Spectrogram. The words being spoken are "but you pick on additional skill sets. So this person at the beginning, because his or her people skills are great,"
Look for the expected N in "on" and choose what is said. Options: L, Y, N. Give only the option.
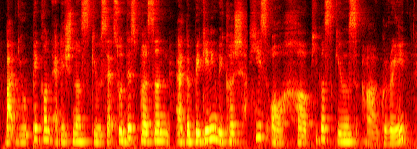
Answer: N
